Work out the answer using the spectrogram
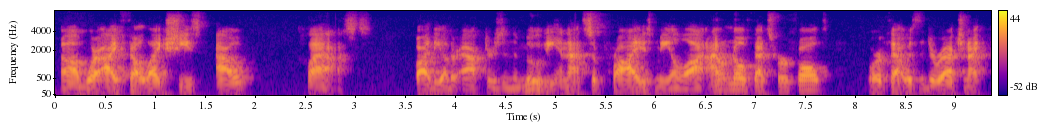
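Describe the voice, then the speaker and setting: A man co-hosting a podcast, giving a measured, hesitant opinion on a movie with many pauses and ums. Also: fairly low pitch, fairly bright tone, lo-fi sound. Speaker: podcast co-host. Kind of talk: casual movie review chat.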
